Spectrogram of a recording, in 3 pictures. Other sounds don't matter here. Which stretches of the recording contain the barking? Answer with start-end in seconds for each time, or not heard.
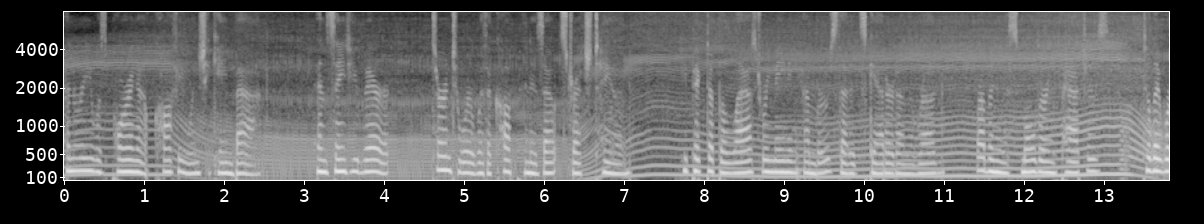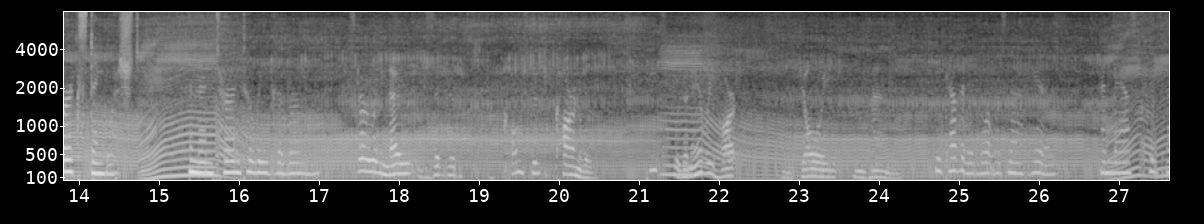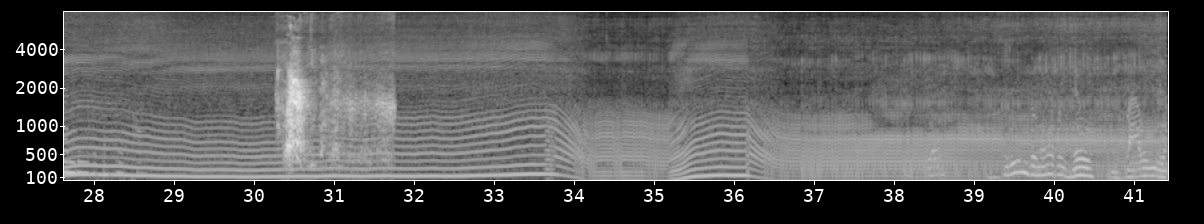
30.3-31.8.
